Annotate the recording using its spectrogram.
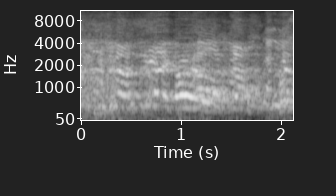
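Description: Several people talking over one another, loud and unintelligible chatter with no single clear speaker.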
